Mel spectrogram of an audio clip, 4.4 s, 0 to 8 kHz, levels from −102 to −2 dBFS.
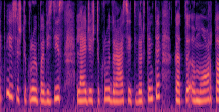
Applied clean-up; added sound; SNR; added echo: none; none; none; none.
